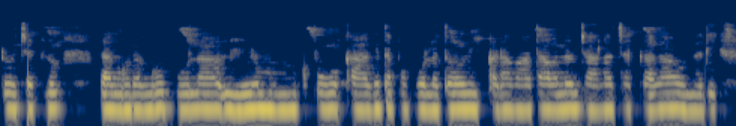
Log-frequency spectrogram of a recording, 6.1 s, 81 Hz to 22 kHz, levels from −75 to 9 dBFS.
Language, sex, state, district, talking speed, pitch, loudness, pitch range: Telugu, female, Telangana, Nalgonda, 125 wpm, 175 Hz, -18 LUFS, 170-175 Hz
